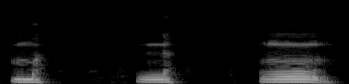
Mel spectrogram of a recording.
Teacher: Nasals are consonant sounds that are produced by blocking the mouth completely, allowing the air to escape through the nose. These are the 3 nasal sounds, as in m, n, ng.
